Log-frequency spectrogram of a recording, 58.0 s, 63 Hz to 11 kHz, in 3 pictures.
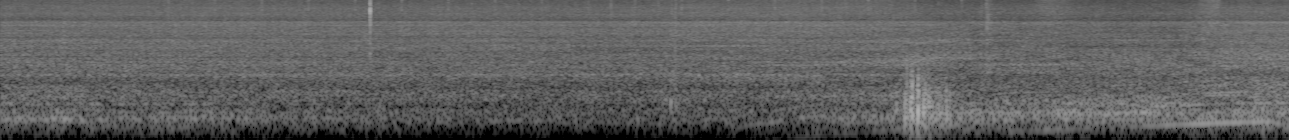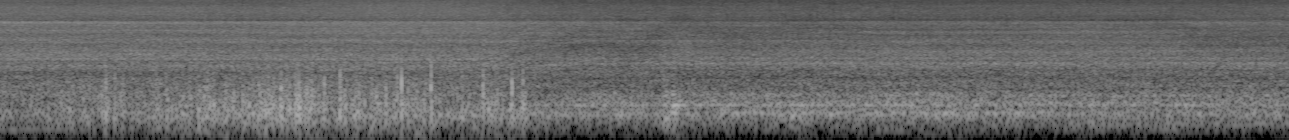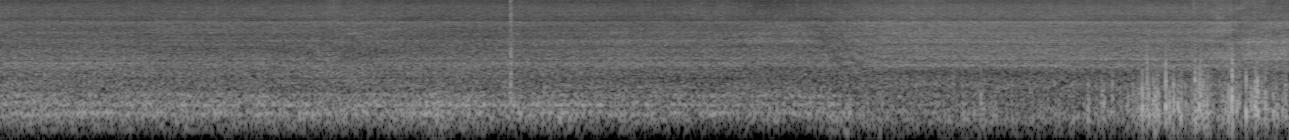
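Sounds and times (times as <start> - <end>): car road and engine noise: 0.0 - 58.0.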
